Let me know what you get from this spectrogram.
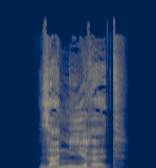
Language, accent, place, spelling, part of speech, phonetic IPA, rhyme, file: German, Germany, Berlin, sanieret, verb, [zaˈniːʁət], -iːʁət, De-sanieret.ogg
- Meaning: second-person plural subjunctive I of sanieren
